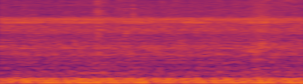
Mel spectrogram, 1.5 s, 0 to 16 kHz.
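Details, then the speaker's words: 2006 Dodge Ram 1500 Mega Cab V8, just after new valve cover gaskets and fresh spark plugs, a bit hard starting: steady even low rumble with no stumble or skipped beats; no misfire, running on all eight. "shouldn't be any misfires doesn't sound like a misfiring sounds like it's running on all eight"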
